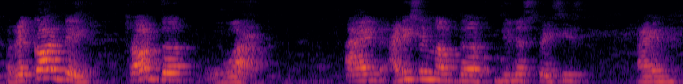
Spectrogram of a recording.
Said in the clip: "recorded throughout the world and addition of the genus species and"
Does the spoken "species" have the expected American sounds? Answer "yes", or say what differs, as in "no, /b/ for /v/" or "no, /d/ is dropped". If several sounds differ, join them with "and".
no, /s/ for /ʃ/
